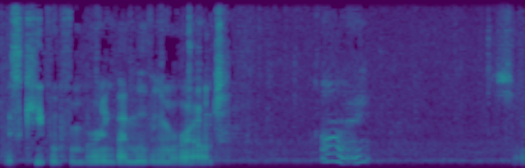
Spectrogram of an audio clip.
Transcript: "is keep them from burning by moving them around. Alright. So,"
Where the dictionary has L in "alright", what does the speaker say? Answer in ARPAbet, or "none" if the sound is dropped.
none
